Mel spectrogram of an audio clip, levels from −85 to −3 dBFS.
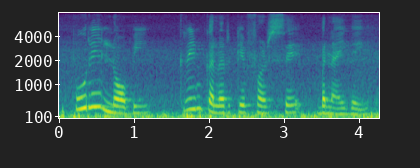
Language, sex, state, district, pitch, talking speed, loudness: Hindi, female, Madhya Pradesh, Dhar, 105 Hz, 140 wpm, -15 LUFS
